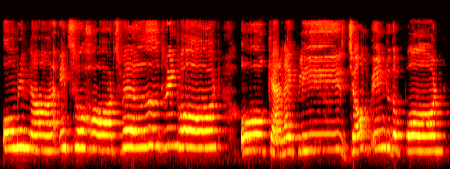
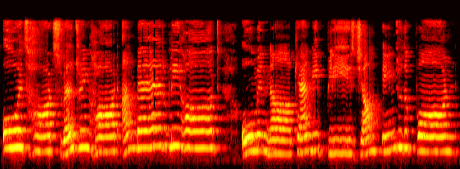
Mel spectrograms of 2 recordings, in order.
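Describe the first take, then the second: First: Very slow, louder, sing-song pleading; otter voice. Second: Slow, whiny monkeys begging in the heat. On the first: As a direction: stretch every word like a lazy otter. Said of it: "he asked". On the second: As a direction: drag out the heat like a tired monkey. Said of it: "they said". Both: Acted.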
